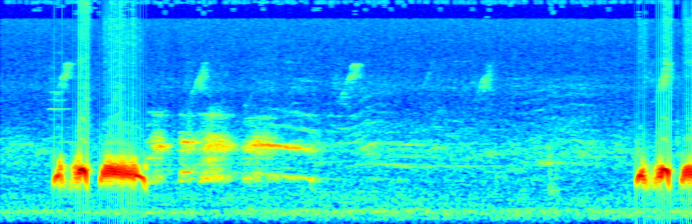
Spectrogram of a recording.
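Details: Decoy spotted dove calling to provoke rival doves into fighting: two short throaty coos followed by a longer drawn-out coo, softer murmuring notes after, then the pair of short coos starting again near the end.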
